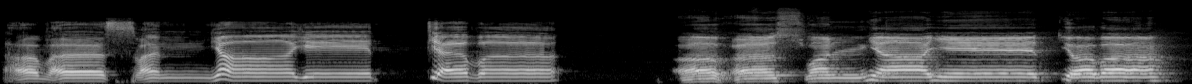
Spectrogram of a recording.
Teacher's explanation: There is almost like a pause where I'm holding the the ta before I release it.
